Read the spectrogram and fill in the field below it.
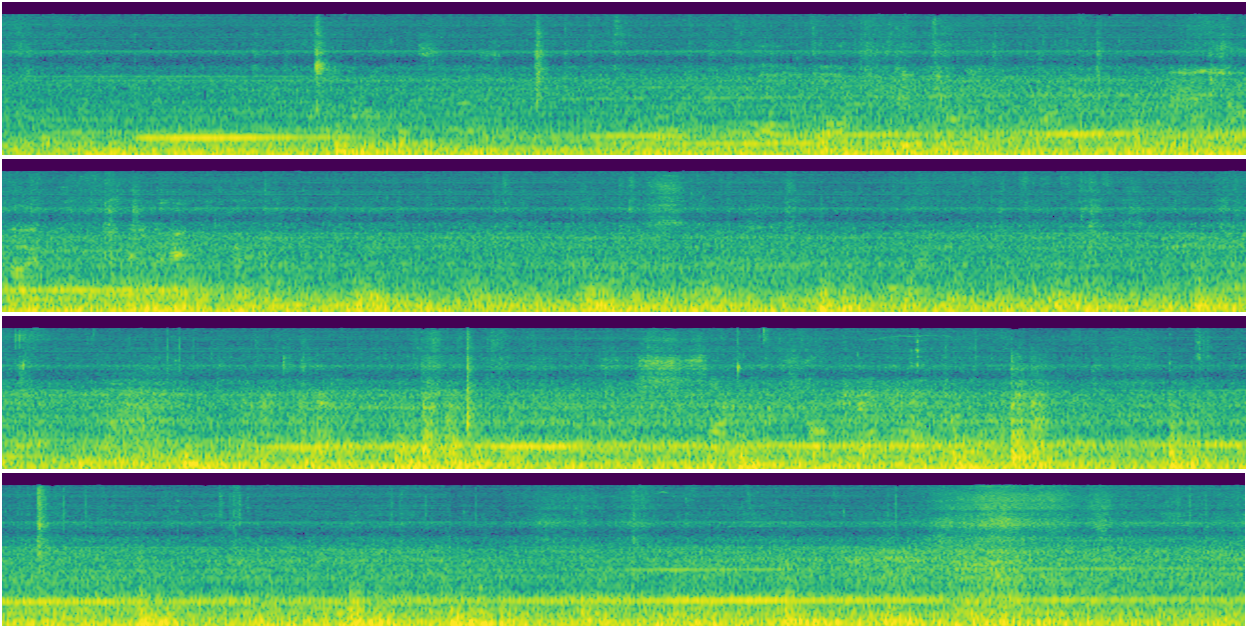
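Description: Heard from inside, an electric express train rumbles along the track at speed.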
